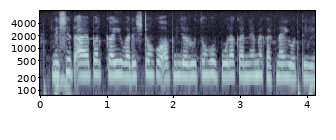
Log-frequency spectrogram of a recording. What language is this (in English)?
Hindi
